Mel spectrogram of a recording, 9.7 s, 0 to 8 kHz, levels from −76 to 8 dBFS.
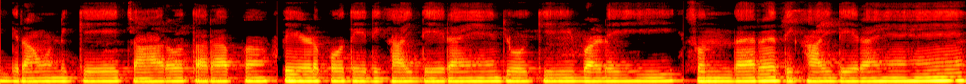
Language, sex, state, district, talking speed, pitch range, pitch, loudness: Hindi, male, Bihar, Jamui, 110 wpm, 115-120 Hz, 115 Hz, -16 LUFS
